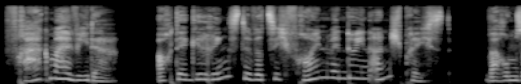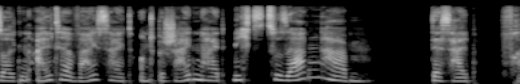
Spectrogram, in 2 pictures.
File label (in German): Werbung Niedlich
